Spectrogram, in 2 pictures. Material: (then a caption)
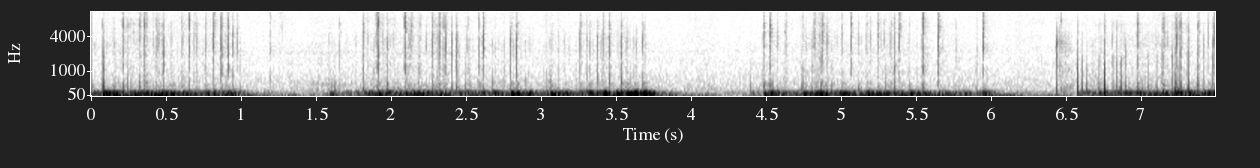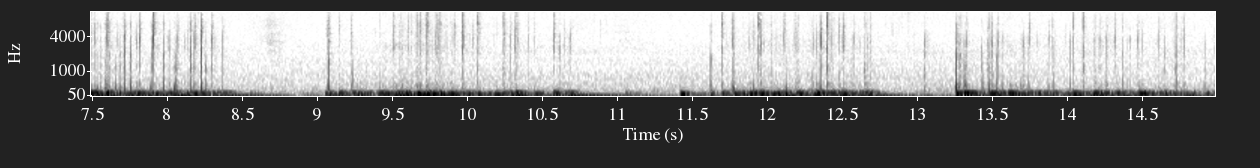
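Metal mesh. Long plastic fake nails on both hands scratch a hollow silver wire-mesh microphone grille, with the mouth kept closed. The scratching comes as repeated bursts of dense, muffled, low rumbling, sitting mostly below 200 Hz around 66 Hz, with brief quieter gaps between bursts.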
